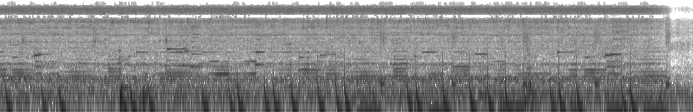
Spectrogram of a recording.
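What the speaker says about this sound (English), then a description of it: "Went ahead and get some hot water as hot as I can get all the shampoo out." Hot tap water runs steadily while shampoo is rinsed out of locs, a continuous splashing hiss with irregular spatters as the stream hits hair, lasting nearly fourteen seconds before stopping.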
